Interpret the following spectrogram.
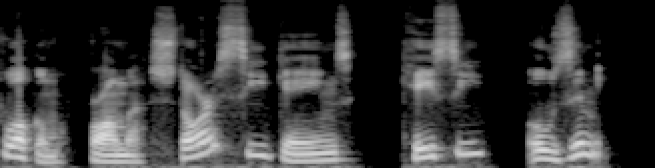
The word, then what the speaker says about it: Ozymy: than most people uh it's it's pronounced uh ozimi yeah well I'm glad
